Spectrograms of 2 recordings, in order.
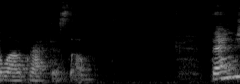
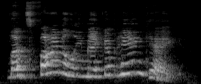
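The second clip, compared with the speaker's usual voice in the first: eager Jack; 10 semitones higher, 6 dB louder than usual. Acted. Eager boy voiced in story.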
